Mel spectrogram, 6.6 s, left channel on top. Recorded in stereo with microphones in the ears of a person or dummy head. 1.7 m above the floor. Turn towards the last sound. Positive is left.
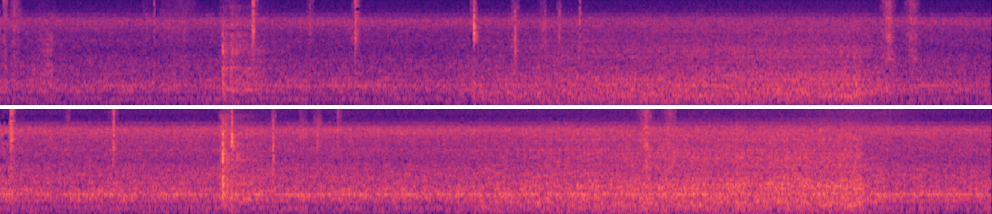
turn(degrees=-35)  # may be behind; listen again after turning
